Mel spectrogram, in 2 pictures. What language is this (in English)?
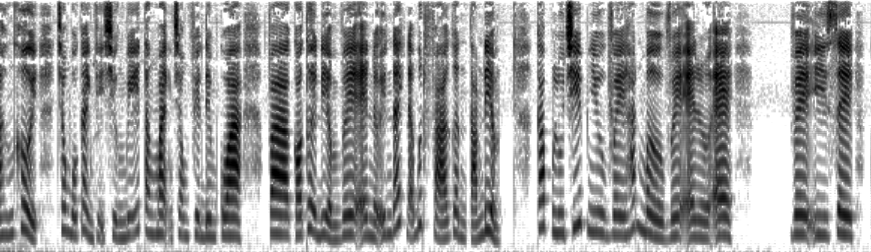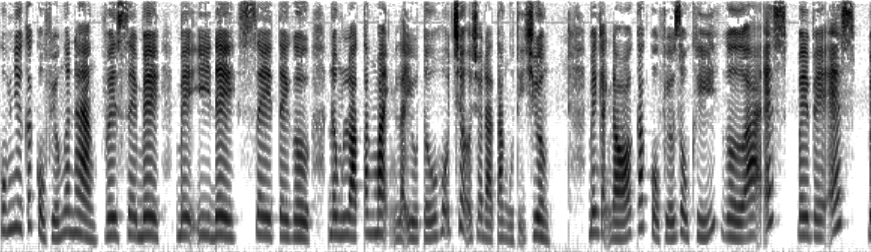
Vietnamese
